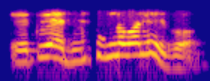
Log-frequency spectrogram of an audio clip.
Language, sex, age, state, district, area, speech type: Assamese, female, 45-60, Assam, Sivasagar, urban, conversation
